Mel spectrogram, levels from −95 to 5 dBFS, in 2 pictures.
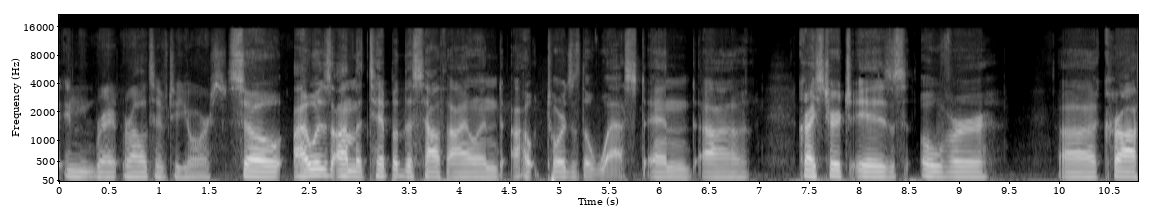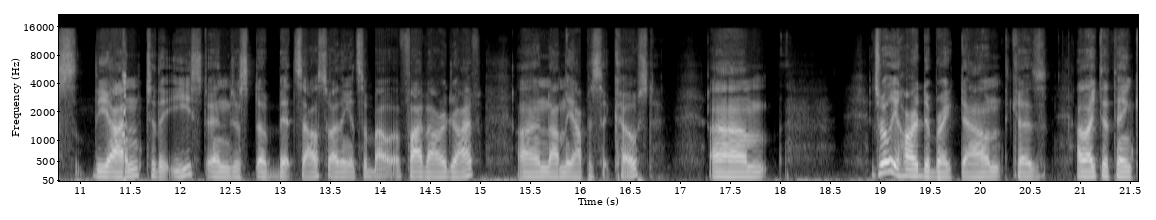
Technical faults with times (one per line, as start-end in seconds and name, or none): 0.00-21.59 sample clock jitter
11.39-11.45 damaged data in a compressed stream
